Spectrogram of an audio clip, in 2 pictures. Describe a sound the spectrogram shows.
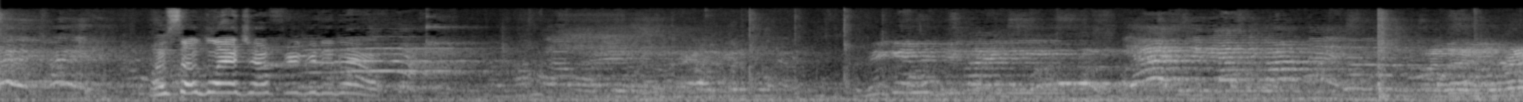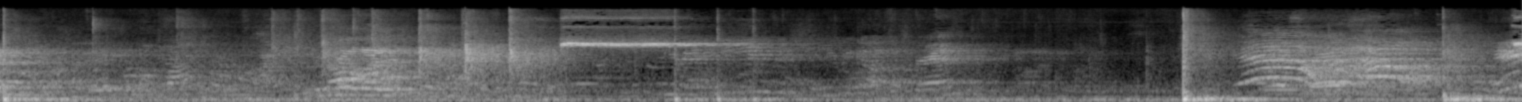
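Young women shout and cheer close by in a large echoing gym.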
